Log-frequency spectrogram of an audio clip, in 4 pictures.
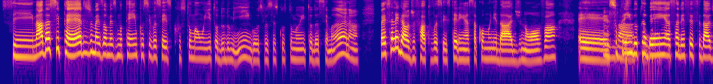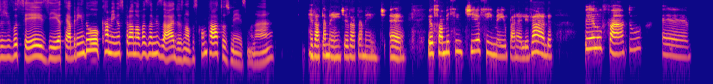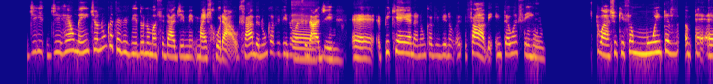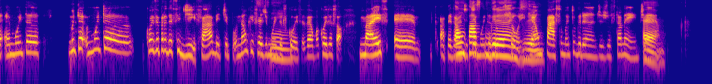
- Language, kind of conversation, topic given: Portuguese, advice, Como posso começar a decidir uma escolha de vida importante quando tenho opções demais e fico paralisado?
- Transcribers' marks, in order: tapping; "seja" said as "seje"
